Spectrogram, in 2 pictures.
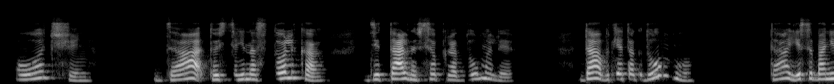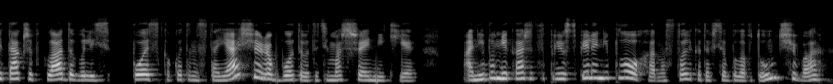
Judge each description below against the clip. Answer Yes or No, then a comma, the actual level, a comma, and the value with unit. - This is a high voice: Yes, high, 230 Hz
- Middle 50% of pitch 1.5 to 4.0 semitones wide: No, average, 4.7 semitones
